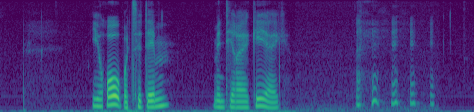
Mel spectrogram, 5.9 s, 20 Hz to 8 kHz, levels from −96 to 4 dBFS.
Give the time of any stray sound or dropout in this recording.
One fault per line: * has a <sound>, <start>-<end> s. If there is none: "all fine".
* has a laugh, 4.4-5.5 s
